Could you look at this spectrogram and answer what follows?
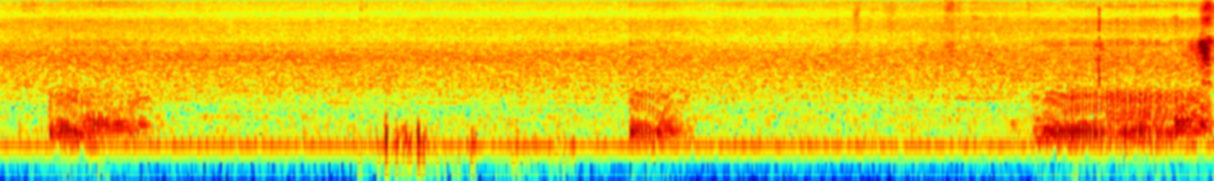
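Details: Pug dog asleep and snoring: slow, rumbling snores at roughly five-second intervals over a steady background hum.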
